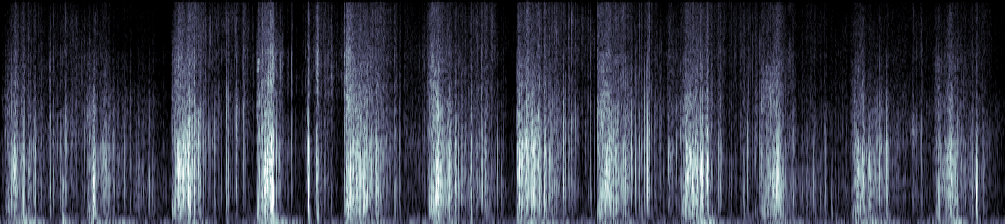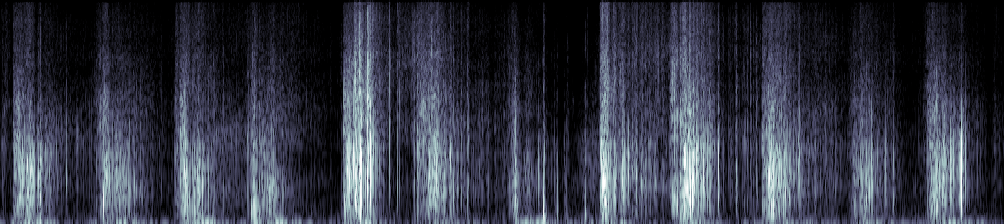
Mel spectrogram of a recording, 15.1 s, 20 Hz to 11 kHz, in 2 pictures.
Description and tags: Walking in a couple inches of snow that covers gravel. Similar to "walking in snow 1" but there is less snow and more ice and gravel.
